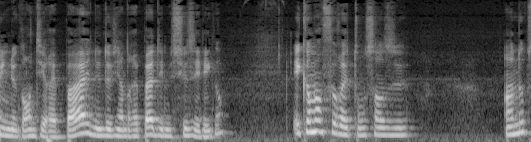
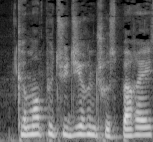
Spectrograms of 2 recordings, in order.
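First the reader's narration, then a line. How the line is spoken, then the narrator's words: Exclaimed. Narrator (French): s'exclama Tommy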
